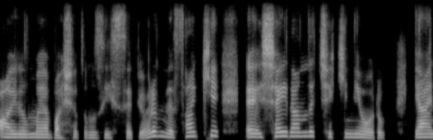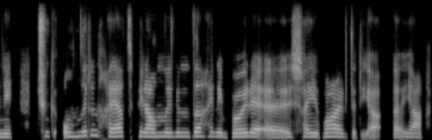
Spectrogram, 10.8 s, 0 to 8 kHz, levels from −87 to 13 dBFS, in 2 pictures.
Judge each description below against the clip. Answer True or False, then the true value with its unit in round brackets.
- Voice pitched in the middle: False (210 Hz)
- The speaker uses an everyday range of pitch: True (4.2 semitones)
